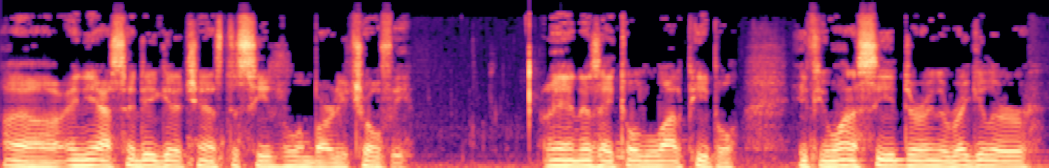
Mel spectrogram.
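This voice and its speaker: A man hosting a casual talk show, hoarse, speaking in an earnest, folksy way with many fillers and restarts. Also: medium pitch, mellow. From Minnesota, US. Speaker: host. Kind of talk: casual commentary.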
